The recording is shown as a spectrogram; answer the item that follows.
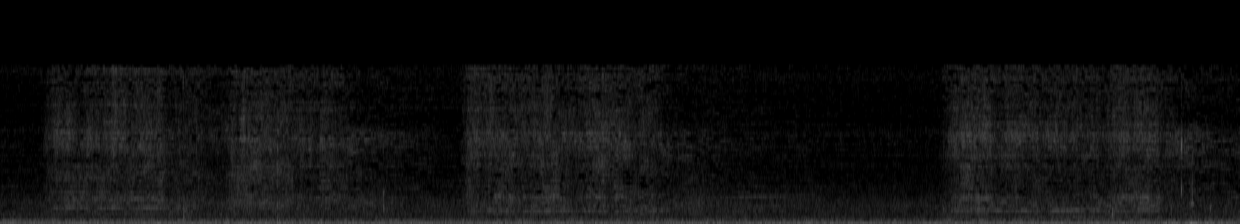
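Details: Fly caught in a spider web in a workshop corner, morning, struggling: a steady thin buzzing tone with faint overtones runs throughout, broken by several broad hissy bursts, over a constant low rumble.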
